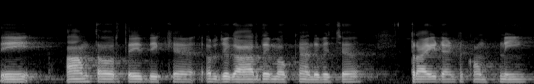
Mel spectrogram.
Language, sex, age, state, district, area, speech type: Punjabi, male, 45-60, Punjab, Barnala, rural, spontaneous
